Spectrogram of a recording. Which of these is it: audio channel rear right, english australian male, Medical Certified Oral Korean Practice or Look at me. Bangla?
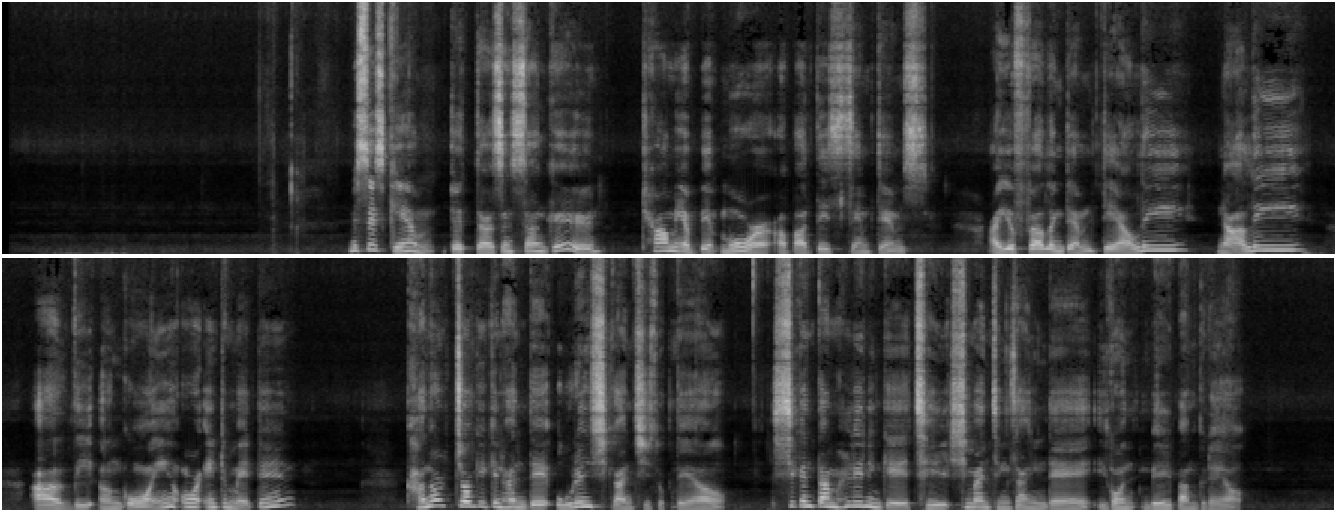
Medical Certified Oral Korean Practice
